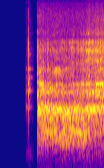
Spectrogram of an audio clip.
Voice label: hurt light; cloaker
